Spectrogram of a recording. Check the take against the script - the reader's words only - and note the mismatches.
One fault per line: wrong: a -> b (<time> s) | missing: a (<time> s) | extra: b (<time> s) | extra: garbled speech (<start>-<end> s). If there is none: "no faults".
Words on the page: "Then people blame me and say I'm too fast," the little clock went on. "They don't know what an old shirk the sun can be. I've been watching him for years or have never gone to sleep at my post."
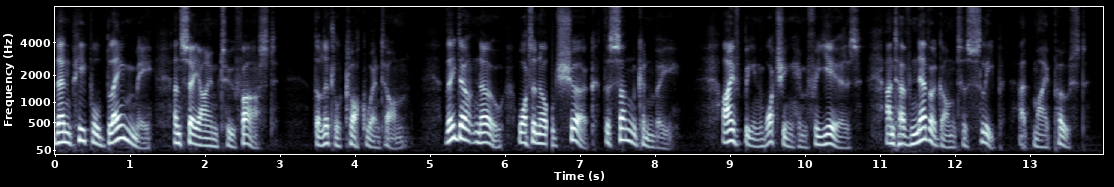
wrong: or -> and (11.1 s)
